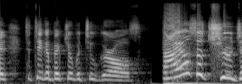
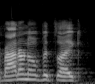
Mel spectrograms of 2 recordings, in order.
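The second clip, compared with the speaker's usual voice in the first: usual speaking voice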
